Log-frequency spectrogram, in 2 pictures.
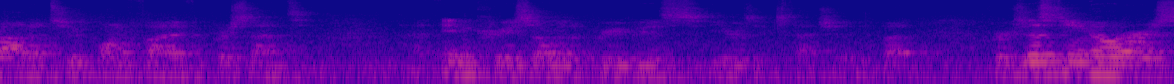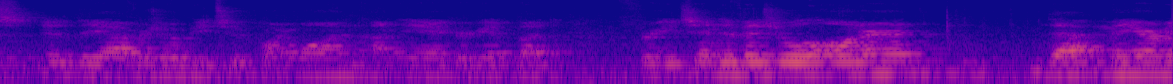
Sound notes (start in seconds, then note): none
